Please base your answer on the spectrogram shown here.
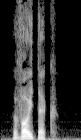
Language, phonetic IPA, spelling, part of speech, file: Polish, [ˈvɔjtɛk], Wojtek, proper noun, Pl-Wojtek.ogg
